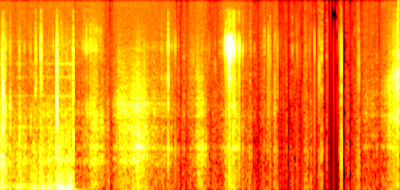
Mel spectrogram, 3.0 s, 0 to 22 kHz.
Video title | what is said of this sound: Top Chef 2026 Saison 17 - Épisode Complet 5 -- Top Chef Saison 2026 - Épisode 24 | C'est bien croustillant, on entend bien.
